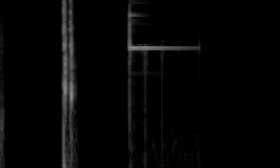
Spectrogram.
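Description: Subscribe-button animation sound effects: a quick double click about a second in, then a bright bell ding about two seconds in that rings on one high tone for about a second, fading, and cuts off.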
